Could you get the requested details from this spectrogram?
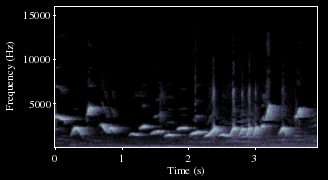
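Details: Murai batu, the white-rumped shama, in full song, meant to spur a reluctant singer: rich fluting notes at shifting pitches, then a rapid burst of repeated bright whistles, with a soft low rumble beneath.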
